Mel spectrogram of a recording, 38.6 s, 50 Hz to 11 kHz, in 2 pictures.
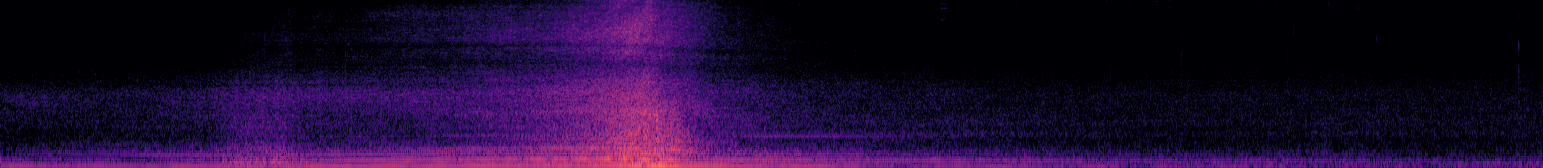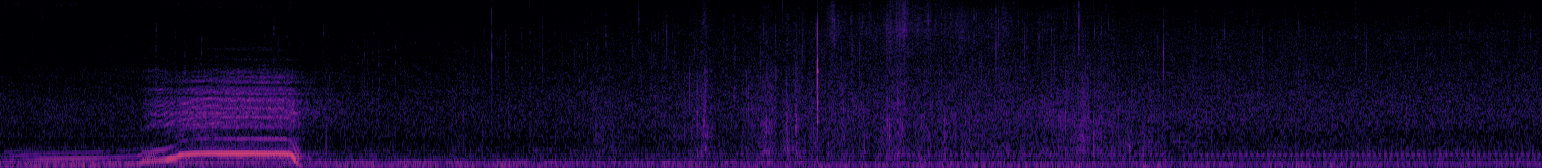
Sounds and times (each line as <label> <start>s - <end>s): car passing by 0.2s - 13.0s
rain setting in 5.7s - 38.5s
car passing by 19.0s - 38.5s
cows mooing 20.8s - 23.2s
